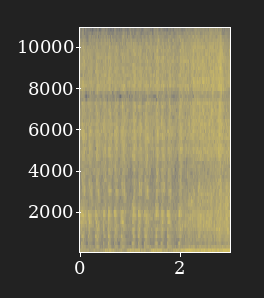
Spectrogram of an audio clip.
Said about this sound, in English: Fire up the glow plugs, warms up the diesel.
